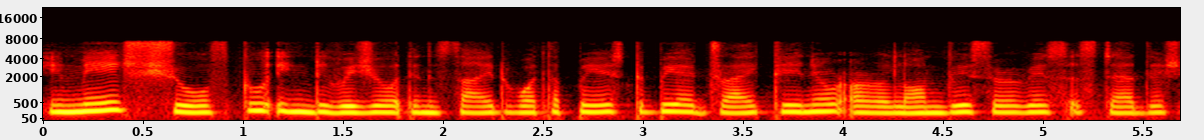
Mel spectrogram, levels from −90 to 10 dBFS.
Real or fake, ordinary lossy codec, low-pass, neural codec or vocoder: fake; none; 7.2 kHz; codec, 16 kHz, 0.5 kbps, FunCodec, trained on LibriTTS, 25 frames a second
